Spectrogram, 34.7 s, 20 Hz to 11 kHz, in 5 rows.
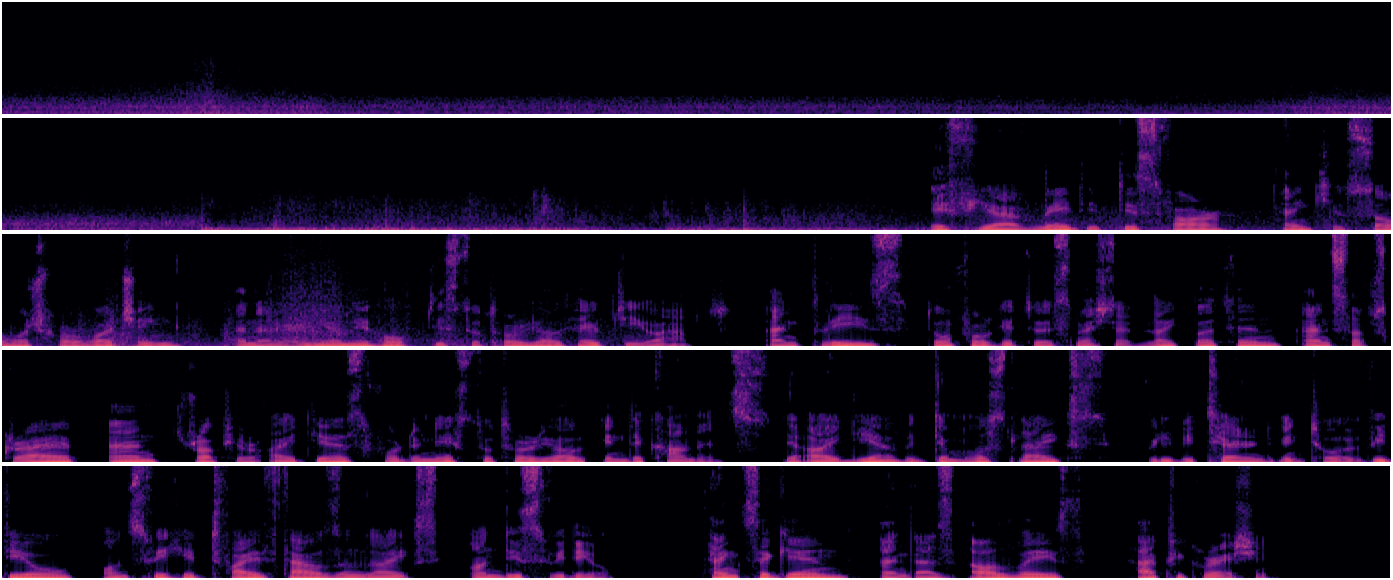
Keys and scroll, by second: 8.4 alt+Down, 14.0 alt+Down.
